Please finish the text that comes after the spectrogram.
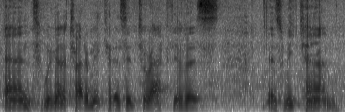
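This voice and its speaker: A man's voice: low voice, moderate pace, vocal fry, dark tone, slight background noise, rough recording. A man in his sixties from Iran, leading a graduate seminar and lecturing in a loose, rambling way full of fillers. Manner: rambling, filler-heavy, frequent "you know" and "frankly". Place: lecture room at a graduate school.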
